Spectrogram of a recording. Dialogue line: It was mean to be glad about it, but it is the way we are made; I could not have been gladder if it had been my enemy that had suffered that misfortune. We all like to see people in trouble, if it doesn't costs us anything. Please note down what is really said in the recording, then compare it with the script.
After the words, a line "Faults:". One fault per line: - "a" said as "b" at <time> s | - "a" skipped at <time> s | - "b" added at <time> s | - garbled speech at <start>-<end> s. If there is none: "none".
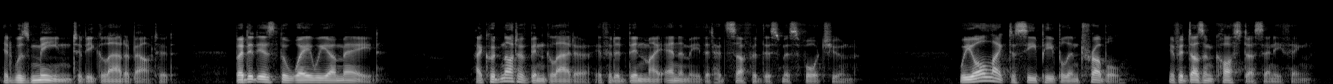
It was mean to be glad about it, but it is the way we are made; I could not have been gladder if it had been my enemy that had suffered this misfortune. We all like to see people in trouble, if it doesn't cost us anything.
Faults:
- "that" said as "this" at 7.6 s
- "costs" said as "cost" at 12.1 s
